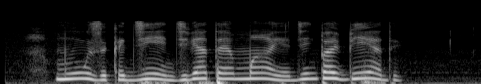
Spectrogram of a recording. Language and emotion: Russian, positive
